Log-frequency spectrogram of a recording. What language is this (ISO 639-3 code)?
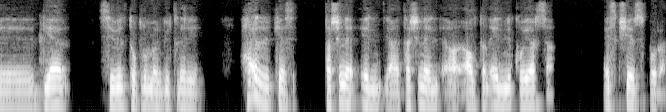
tur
